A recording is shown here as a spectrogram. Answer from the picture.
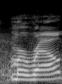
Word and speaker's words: Murrell: And I'm actually here with the hostess of the night, Anne-Marie Murrell.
